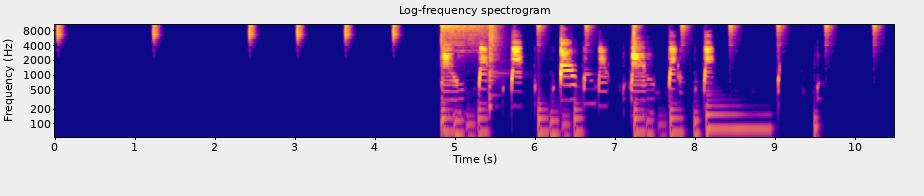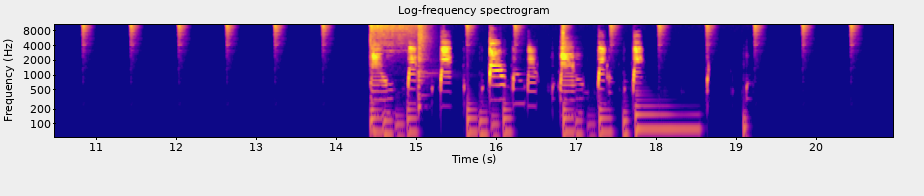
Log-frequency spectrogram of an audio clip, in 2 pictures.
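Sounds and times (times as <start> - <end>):
funk improvisation: 4.8 - 9.7, 14.4 - 19.3.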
